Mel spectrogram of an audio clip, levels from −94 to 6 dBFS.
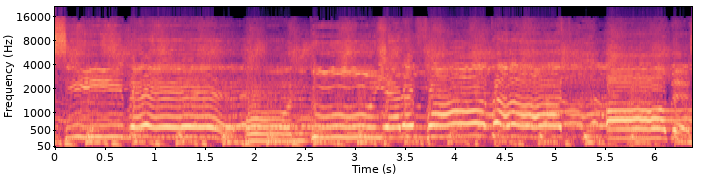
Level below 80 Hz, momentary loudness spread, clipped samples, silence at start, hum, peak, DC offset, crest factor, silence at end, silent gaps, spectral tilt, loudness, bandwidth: -40 dBFS; 3 LU; 4%; 0 s; none; 0 dBFS; under 0.1%; 6 dB; 0 s; none; -3.5 dB/octave; -5 LUFS; 16.5 kHz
